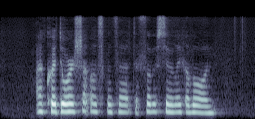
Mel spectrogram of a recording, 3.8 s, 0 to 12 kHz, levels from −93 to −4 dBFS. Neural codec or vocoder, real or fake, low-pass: codec, 16 kHz, 0.5 kbps, FunCodec, trained on Chinese and English, 25 frames a second; fake; 7.2 kHz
